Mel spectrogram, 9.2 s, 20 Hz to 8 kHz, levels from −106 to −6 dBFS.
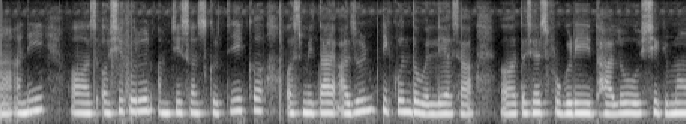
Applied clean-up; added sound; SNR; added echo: none; none; none; none.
